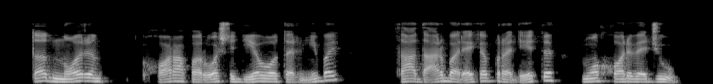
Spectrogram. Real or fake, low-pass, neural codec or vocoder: real; 7.2 kHz; none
